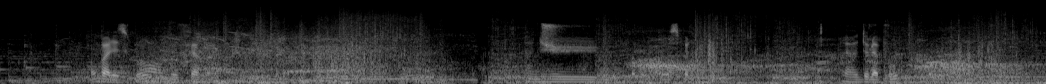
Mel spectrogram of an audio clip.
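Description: Creatures screech and grunt while fighting.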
